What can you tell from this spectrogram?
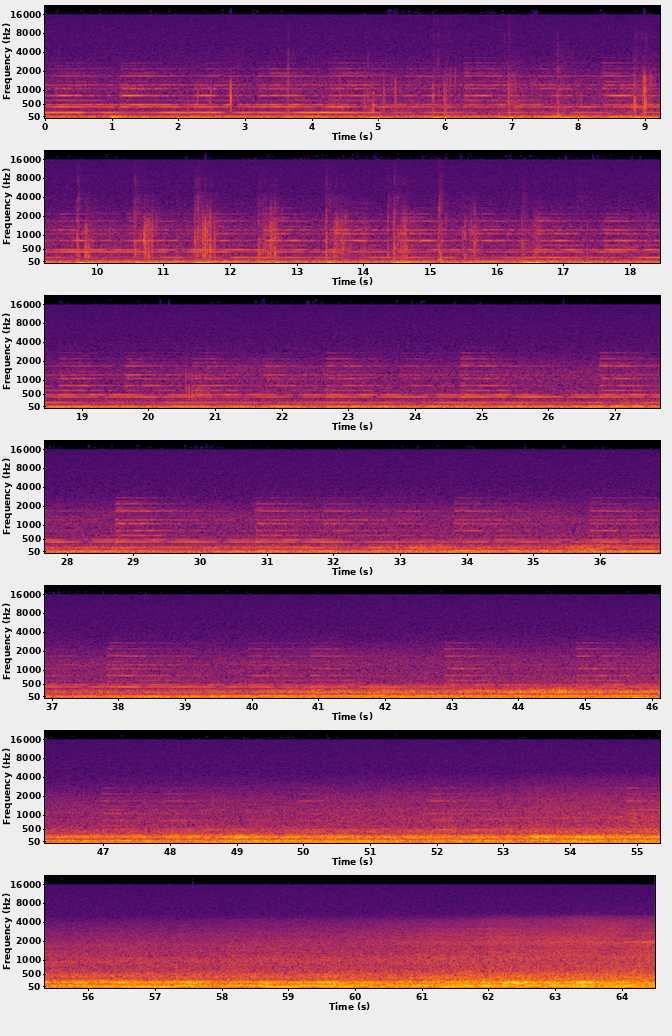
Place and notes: nettersheim, kirchglocken, bahn- und flugverkehr
nettersheim am abend, kirchglocken, schritte im verharschten schne, vorbeifahrt der bahn, flugverkehr
soundmap nrw
social ambiences/ listen to the people - in & outdoor nearfield recordings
